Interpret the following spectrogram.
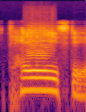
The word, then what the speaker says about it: tasty: it - how about the word tasty though tasty a little longer a tasty yeah tasty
